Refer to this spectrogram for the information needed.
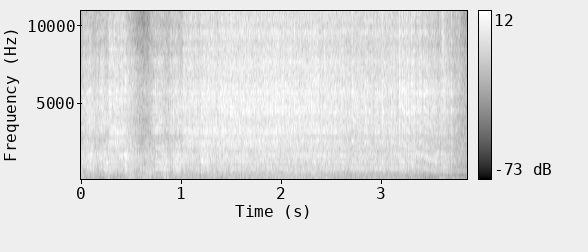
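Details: Mazda Miata NA 1.6 with new ISR turbo kit: steady, slightly lumpy cranking with no firing strokes, fuel pump deliberately unplugged so it can keep cranking.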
